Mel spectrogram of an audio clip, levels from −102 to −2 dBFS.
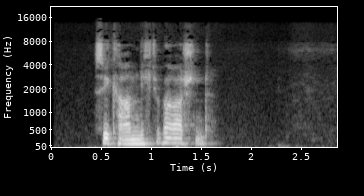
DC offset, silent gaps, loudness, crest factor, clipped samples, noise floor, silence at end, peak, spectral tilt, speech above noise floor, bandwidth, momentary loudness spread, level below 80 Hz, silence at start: under 0.1%; none; -18 LUFS; 18 dB; under 0.1%; -65 dBFS; 1.25 s; -2 dBFS; -5 dB/octave; 48 dB; 13 kHz; 12 LU; -50 dBFS; 0.45 s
